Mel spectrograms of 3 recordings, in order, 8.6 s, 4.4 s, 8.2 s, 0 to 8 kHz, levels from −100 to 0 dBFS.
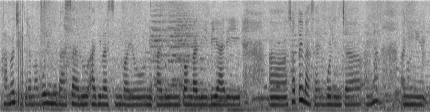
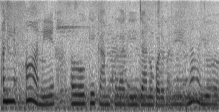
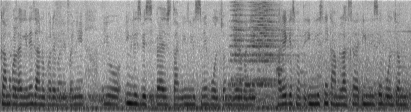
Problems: constant background noise, continuous background conversations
